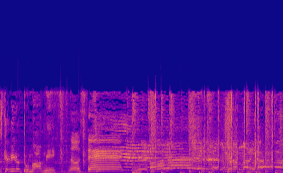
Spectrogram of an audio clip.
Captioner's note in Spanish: risas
